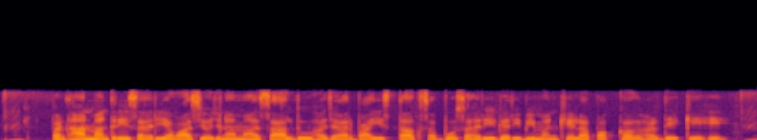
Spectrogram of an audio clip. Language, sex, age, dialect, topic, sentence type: Chhattisgarhi, female, 31-35, Western/Budati/Khatahi, banking, statement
